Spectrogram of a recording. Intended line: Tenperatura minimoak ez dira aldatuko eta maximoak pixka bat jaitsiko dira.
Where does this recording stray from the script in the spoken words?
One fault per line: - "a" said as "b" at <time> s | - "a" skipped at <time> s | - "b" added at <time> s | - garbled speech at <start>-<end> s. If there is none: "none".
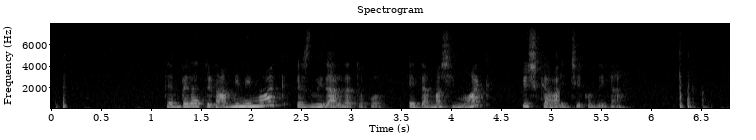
- "bat" skipped at 5.0 s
